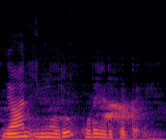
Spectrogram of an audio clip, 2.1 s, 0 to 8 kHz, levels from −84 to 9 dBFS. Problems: low volume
